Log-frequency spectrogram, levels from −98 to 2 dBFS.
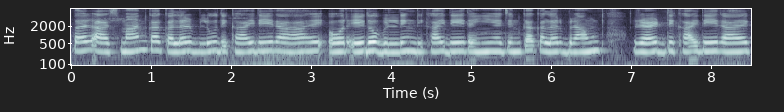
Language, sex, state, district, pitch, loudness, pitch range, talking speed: Hindi, female, Rajasthan, Nagaur, 270 Hz, -17 LUFS, 265-280 Hz, 175 wpm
